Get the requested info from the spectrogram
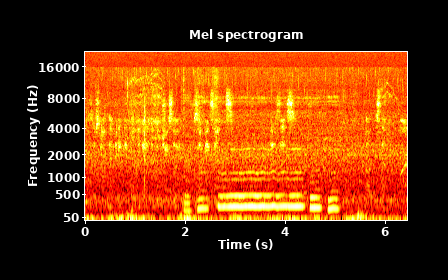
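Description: A man humming quietly with his mouth closed: a couple of short notes about two seconds in, then one long held note of nearly two seconds, then two short notes near the end.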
